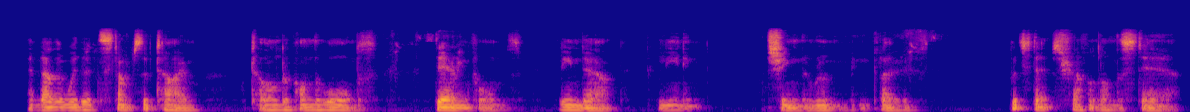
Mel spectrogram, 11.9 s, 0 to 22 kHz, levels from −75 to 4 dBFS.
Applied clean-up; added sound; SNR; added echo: neural mask model DeepFilterNet 3.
